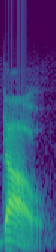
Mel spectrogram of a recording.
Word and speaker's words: Dao: and the book is called the Dao de Jane if there were an apostrophe after the T you would pronounce it Tau but if there is no apostrophe you pronounce it Dao because our Scholars made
